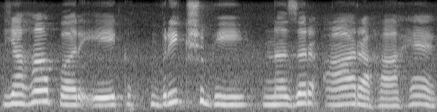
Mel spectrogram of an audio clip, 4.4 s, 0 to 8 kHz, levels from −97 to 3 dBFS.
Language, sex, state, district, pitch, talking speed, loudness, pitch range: Hindi, female, Punjab, Fazilka, 215 Hz, 125 wpm, -15 LUFS, 210-245 Hz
